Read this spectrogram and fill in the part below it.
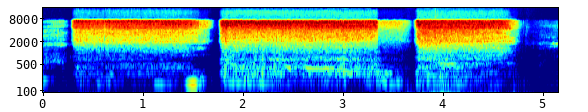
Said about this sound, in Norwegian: Så det, jeg får Jeg puster eh, veldig eh, Altså eh, frekvensen går veldig ned når jeg puster med nesa. Så går jo også volumet på, på, eh, av det som, altså lufta som kommer inn og ut, går jo også ned.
